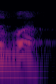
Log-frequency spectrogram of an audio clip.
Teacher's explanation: दंत्योष्ठ ऊपर के दांत और निचला होठ दोनों का इस्तेमाल हो, जैसे व केवल एक ही है व, दंत्योष्ठ।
